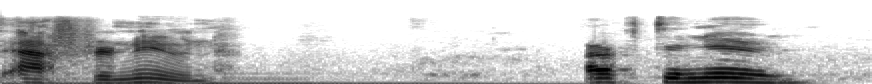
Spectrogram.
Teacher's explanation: Next is afternoon. Okay, stress on the end. Instead of afternoon, it's afternoon.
